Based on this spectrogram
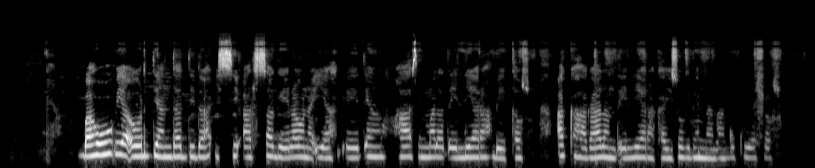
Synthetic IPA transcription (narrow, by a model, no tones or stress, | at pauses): bɐhuːpʼɪjɐɔɾd̪ɪjɐnd̪ɐd̪ːɪd̪ɐɪsːɪʔɐɾsɐɡeːlɐwɔnɐʔɪjakʼe̞ːt̪ʼːɪjɐnhaːsɪmːɐd̪ɐt̪ʼe̞ːlːɪjaɾɐbe̞ːt̪ːɐwsɔ̥ʔɐkːɐhɐɡaːd̪ɐnt̪ʼe̞ːlːɪjaːɾɐkɐjsɔɡɪd̪ɛnːɐnɐɡːʊkːʊjɐʃɐwsʊ̥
